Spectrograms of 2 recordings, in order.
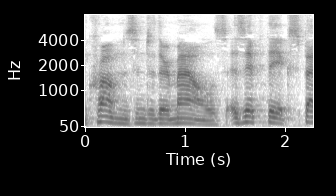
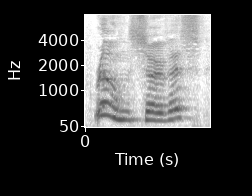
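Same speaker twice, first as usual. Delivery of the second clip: high, slow, incredulous echo; mother mouse aghast; exclaiming mother; 10 semitones higher, slower than usual. A narrator's reading. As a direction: throw it back as a rising question. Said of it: "exclaimed his mother".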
